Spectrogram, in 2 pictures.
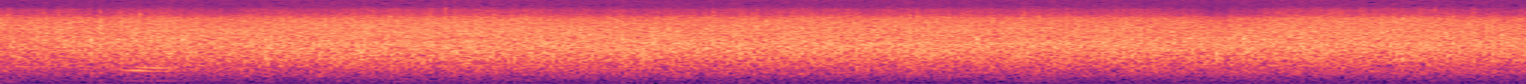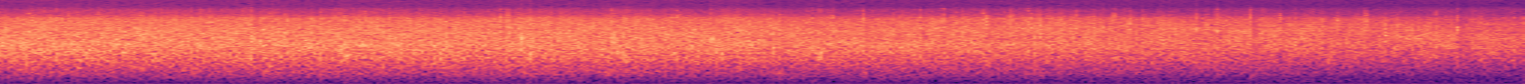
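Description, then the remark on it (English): Sustained applause from a large audience fills the whole stretch, a dense, steady wash of clapping that stays loud and even before easing slightly toward the end. “What I think we would all say, and the applause obviously testifies to it, that you have brought a great enrichment and enlargement of life to many people in the West”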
